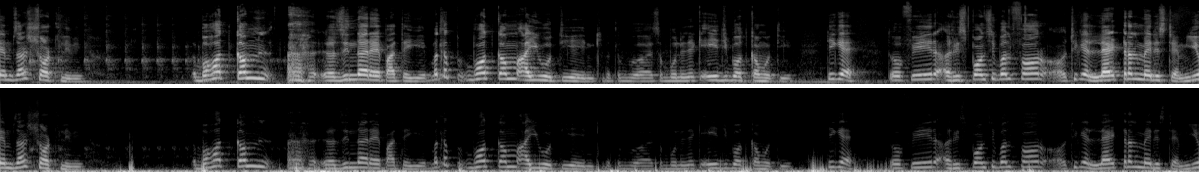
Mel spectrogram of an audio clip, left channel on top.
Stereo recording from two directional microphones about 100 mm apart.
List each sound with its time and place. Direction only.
0.0 s speech: 60° right (ahead or behind); by 0.8 s 45° right (ahead or behind)
2.0 s a man's voice: 15° right (ahead or behind)
2.5 s speech: centre (ahead or behind)
3.2 s a man's voice: 15° right (ahead or behind); by 6.1 s 35° right (ahead or behind)
6.3 s a man's voice: 20° right (ahead or behind)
